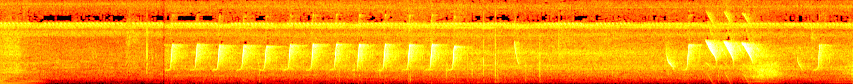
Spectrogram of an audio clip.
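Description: A bird calling: a run of about a dozen quick falling notes, roughly three a second, then after a pause a louder cluster of notes near the end.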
